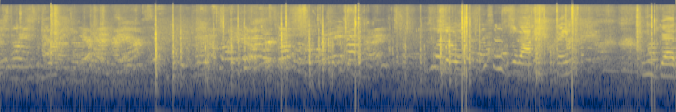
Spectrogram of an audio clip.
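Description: Children talking and playing, their voices running on through the whole stretch, with several sharp knocks and bumps in between.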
